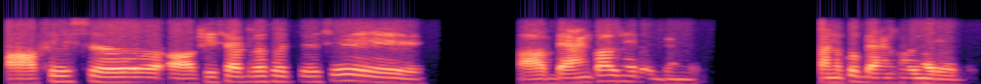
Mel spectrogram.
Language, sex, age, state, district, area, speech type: Telugu, male, 18-30, Andhra Pradesh, Eluru, rural, conversation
